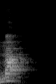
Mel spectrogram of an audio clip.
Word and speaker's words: 吗: Donc Ma, qui s'écrit M-A sans aucun ton, ton neutre, ton léger, en chinois ils disent.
